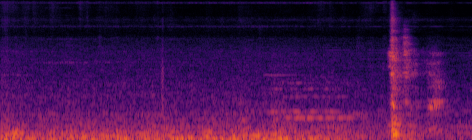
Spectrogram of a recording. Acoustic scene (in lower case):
elevator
